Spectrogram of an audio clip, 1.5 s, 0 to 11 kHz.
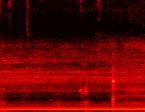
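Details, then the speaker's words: Velodyne HGS-18 subwoofer plate amp, powered up into a test 8-ohm speaker: steady low hum, possibly 60 or 120 Hz, with faint ticks, arriving after a delay; power-supply pickup suspected, not confirmed. "maybe it's just normal pickup that's funny that's pretty power supply sounding"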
